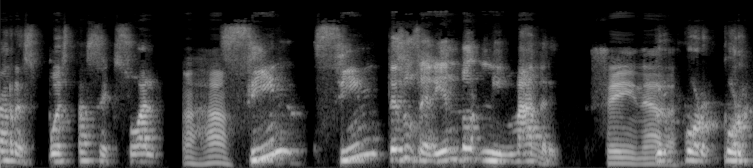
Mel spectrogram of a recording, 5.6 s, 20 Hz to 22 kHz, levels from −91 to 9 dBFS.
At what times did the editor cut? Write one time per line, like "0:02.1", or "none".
0:01.3
0:02.9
